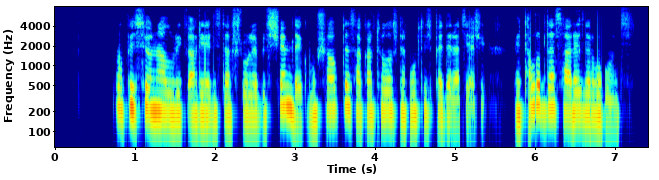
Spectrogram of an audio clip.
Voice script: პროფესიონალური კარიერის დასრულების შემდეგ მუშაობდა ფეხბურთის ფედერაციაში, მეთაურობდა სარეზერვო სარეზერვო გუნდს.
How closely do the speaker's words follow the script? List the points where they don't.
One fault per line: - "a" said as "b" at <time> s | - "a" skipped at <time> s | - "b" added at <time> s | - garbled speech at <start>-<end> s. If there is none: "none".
- "საქართველოს" added at 3.7 s
- "სარეზერვო" skipped at 6.9 s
